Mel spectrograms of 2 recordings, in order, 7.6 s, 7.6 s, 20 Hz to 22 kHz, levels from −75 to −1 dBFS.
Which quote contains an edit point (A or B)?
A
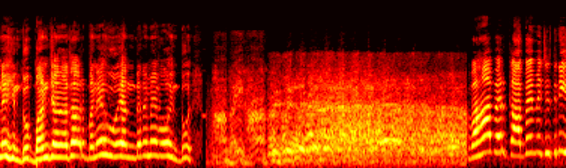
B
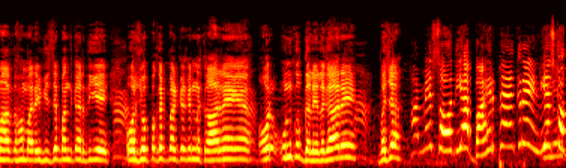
A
